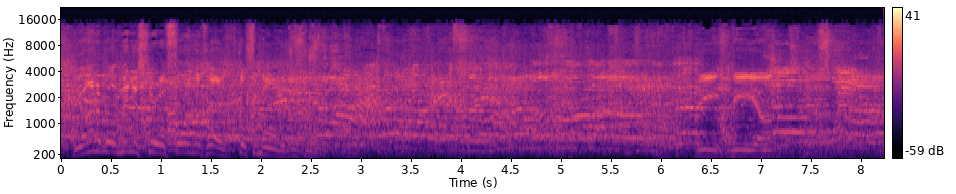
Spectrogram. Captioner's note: applause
